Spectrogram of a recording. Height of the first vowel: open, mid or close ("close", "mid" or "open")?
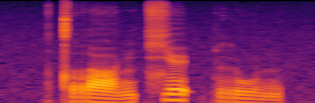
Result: open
